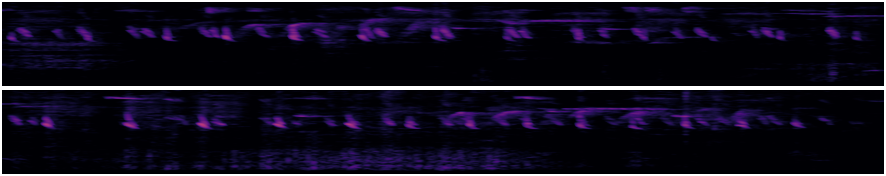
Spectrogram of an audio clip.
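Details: Baby sparrow begging to be fed, a steady stream of short high chirps repeating roughly three times a second, with loud low-pitched noise building in the background.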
